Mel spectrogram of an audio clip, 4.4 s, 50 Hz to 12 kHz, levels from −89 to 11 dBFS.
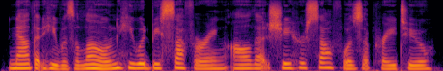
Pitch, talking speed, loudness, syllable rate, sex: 190 Hz, 230 wpm, -18 LUFS, 5.2 syllables/s, female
